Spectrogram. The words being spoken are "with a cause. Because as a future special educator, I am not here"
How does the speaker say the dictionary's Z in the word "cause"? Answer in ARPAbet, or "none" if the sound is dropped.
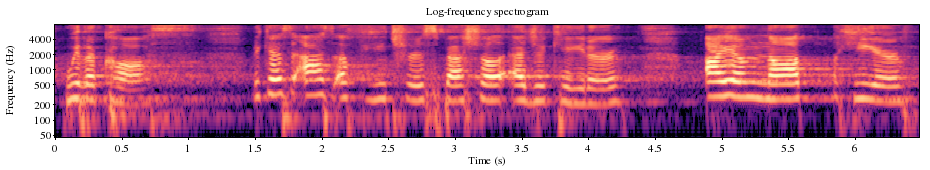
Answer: S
